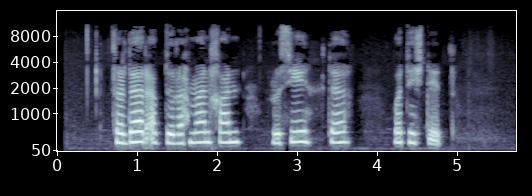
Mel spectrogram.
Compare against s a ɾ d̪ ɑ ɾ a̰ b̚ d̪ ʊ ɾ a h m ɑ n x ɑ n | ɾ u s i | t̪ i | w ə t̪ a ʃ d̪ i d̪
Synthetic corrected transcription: s a ɾ d̪ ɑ ɾ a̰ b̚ d̪ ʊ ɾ a h m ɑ n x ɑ n | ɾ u s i | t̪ a | w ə t̪ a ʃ d̪ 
